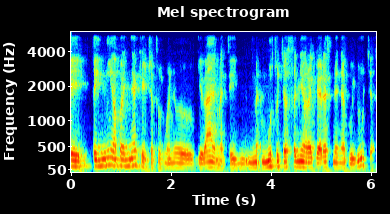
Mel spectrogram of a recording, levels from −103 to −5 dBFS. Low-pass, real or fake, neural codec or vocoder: 5.4 kHz; fake; codec, 16 kHz, 8 kbps, FunCodec, trained on Chinese and English, 25 frames a second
